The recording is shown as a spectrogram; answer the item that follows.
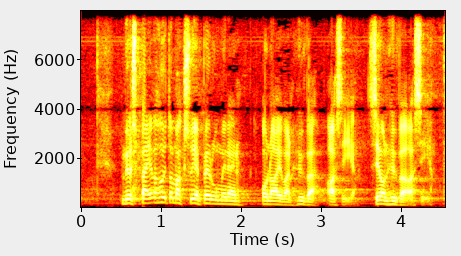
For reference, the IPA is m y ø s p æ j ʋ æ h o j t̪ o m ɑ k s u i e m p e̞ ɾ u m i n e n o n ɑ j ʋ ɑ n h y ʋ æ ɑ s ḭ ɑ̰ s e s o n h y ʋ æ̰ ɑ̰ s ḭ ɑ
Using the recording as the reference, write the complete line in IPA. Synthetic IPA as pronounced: m y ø s p æ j ʋ æ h o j t̪ o m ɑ k s u j e m p e̞ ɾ u m i n e n o n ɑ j ʋ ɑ n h y ʋ æ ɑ s ḭ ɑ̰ s e o n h y ʋ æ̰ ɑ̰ s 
